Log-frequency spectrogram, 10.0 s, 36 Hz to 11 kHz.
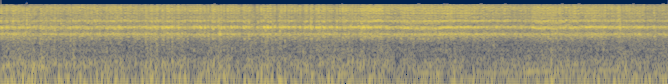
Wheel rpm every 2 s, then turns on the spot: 220, 230, 230, 230, 230.
none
